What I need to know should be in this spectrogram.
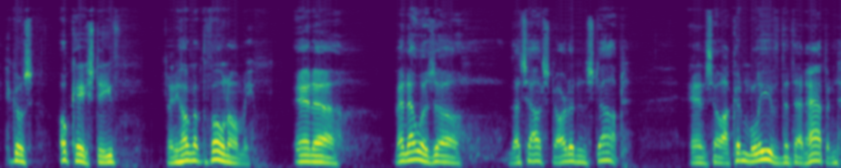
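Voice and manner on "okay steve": put-on smart-ass tone. Retelling a phone call about unpaid wages: imitating Chris's smart-ass tone. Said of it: "a smart-ass tone with me".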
